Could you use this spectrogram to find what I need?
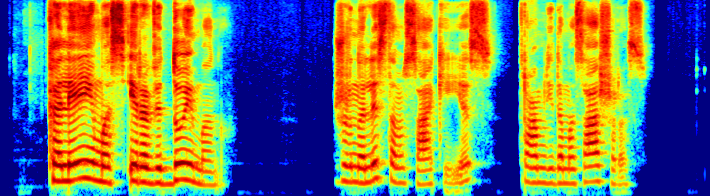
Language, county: Lithuanian, Klaipėda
